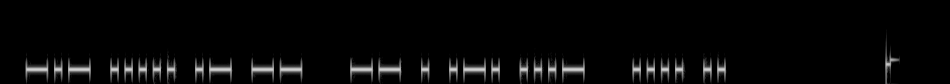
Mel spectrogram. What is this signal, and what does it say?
Morse code, heard as a keyed tone, about 17 wpm, 700 Hz. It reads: K5AM MERV HI
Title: K1USN SST QSO Practice - 17wpm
